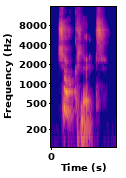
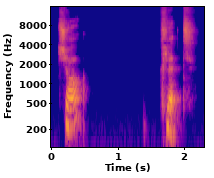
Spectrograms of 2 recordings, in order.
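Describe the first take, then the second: First: The word is said quickly as one unit. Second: The word is said slowly, syllable by syllable. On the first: "Et plus rapidement" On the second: "On le décompose"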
